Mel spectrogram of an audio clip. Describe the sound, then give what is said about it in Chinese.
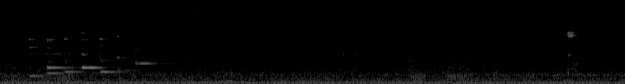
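A mobile phone rings with a quick melodic ringtone of bright, stepping tones for about a second and a half, followed by scattered soft clicks and taps over a steady low hum. “打来，等一下哦，先处理掉。手机在哪？”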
